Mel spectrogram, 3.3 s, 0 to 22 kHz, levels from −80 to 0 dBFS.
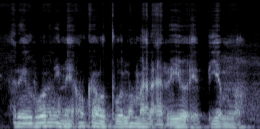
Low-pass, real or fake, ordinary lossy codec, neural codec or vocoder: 19.8 kHz; fake; none; codec, 44.1 kHz, 7.8 kbps, Pupu-Codec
